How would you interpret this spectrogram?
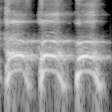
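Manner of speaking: short, high, breathy mock chuckles; a guy's mock premature chuckle, lightly done; fake laugh. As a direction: imitate a man laughing too early at a joke. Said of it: "one guy laughed at every premise".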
